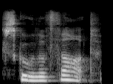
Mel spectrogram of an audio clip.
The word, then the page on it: school of thought: American English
